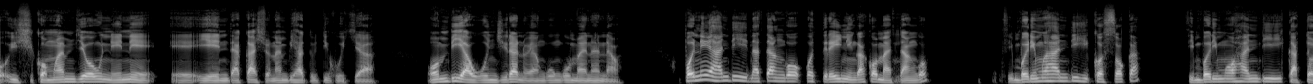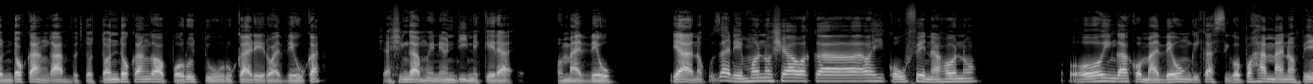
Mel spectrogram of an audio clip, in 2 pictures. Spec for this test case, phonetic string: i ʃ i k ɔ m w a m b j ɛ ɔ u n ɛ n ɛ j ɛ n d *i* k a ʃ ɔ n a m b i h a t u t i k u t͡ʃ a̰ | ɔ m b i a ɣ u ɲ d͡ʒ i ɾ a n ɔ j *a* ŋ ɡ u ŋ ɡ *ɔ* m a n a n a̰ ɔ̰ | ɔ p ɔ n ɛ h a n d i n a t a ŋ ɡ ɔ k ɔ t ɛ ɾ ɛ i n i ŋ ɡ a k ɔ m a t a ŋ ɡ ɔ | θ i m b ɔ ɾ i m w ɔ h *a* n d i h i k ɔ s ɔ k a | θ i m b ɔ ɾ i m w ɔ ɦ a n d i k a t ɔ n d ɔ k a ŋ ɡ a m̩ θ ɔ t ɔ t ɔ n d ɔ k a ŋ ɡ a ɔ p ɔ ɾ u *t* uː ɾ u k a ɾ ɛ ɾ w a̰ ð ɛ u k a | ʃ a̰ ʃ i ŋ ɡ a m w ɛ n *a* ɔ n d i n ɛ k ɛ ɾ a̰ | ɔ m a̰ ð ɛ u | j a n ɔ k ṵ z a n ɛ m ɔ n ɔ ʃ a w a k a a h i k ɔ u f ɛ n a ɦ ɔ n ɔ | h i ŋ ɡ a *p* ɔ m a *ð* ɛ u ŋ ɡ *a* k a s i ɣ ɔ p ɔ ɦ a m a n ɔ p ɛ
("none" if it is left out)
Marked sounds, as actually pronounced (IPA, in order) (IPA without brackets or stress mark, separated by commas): a, a, u, a, t, ɛ, k, ð, i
